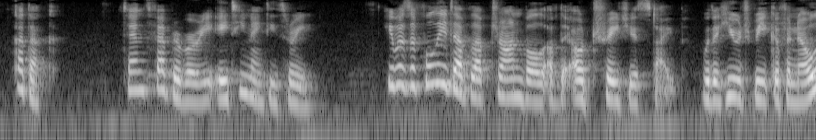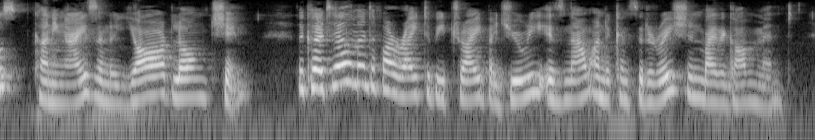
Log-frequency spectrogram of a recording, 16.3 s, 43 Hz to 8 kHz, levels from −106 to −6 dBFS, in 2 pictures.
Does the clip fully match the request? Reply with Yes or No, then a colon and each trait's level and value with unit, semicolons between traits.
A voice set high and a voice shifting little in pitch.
No: high, 205 Hz; average, 4.7 semitones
